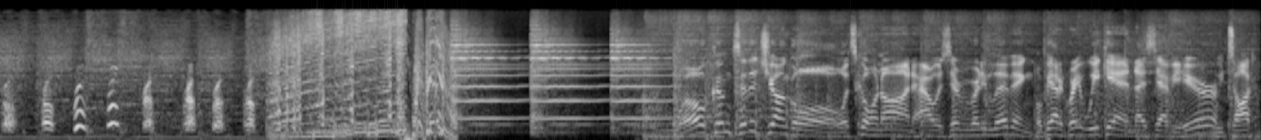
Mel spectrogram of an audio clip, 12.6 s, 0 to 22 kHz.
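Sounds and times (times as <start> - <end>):
dog barking: 0.0 - 2.7
dense burst of music with sustained ringing notes: 0.1 - 8.0
low droning tone: 2.8 - 7.2
speech: 7.4 - 12.6.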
